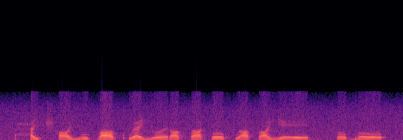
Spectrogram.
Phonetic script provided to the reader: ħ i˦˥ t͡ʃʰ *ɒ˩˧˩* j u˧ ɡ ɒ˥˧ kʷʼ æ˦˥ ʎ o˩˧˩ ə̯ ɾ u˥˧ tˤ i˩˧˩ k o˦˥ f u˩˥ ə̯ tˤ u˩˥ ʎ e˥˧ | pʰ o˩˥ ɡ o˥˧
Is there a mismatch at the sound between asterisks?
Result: no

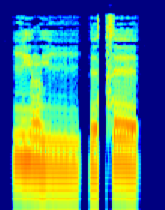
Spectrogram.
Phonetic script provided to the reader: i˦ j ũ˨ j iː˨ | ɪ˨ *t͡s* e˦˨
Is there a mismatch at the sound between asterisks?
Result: no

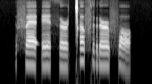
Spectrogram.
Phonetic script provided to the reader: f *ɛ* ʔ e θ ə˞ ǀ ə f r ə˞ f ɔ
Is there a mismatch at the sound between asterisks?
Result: no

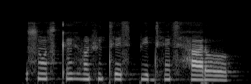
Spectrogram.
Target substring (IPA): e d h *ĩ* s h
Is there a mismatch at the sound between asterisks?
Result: yes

